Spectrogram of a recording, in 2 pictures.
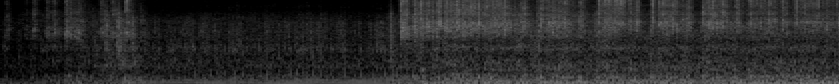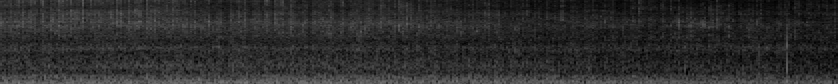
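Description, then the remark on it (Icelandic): Aircraft engines roar up for takeoff as the plane rolls down the runway in the evening dusk: a low droning hum with steady tones gives way at about two and a half seconds to a loud, broad, sustained rushing roar that holds to the end. “Nú þingja hreflarnir átökinn, við rennum af stað eftir flugbröðinni”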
